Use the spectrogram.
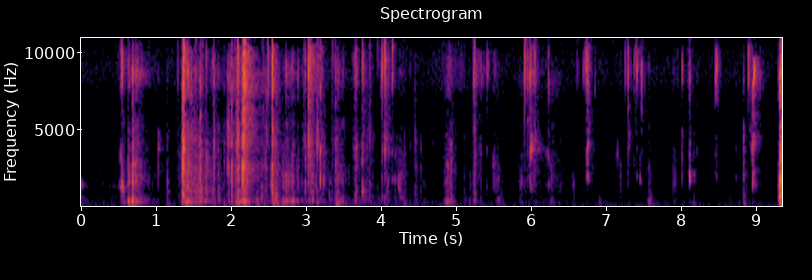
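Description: Crumbly, spicy bread snacks are chewed close to the mic, with irregular crunchy bites and softer mouth sounds separated by short quiet gaps.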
